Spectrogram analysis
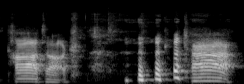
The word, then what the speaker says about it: Car Talk: or you appreciated the car talk also frank now i really want some chips it's actually i'm not so i'm not pronouncing it right i'm saying car talk it's katak oh my god that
